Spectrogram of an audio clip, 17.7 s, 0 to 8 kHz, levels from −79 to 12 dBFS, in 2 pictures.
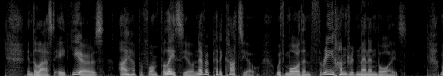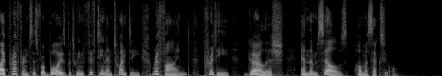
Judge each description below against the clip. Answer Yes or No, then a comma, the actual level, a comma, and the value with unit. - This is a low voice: Yes, low, 125 Hz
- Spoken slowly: Yes, slow, 115 wpm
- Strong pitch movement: Yes, wide, 6.0 semitones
